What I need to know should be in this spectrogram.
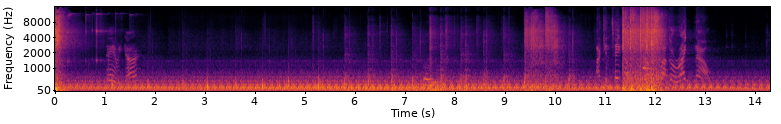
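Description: A young man talks into a microphone, close up.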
